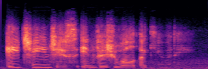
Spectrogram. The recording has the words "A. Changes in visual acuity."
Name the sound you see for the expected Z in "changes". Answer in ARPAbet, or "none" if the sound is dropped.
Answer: Z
